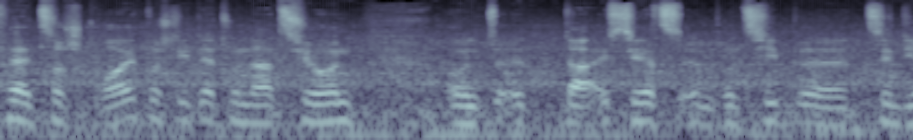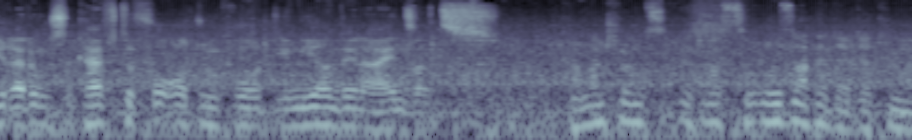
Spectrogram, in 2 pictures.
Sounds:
speech

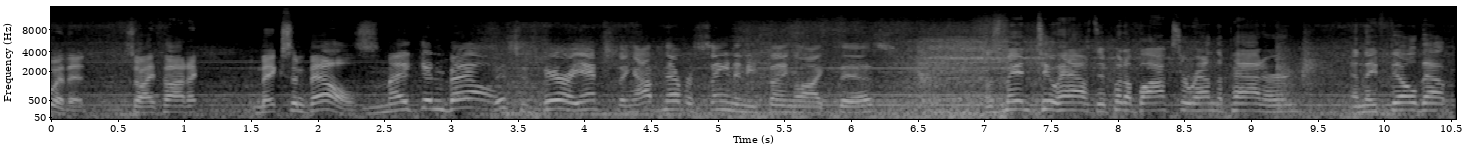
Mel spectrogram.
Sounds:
speech

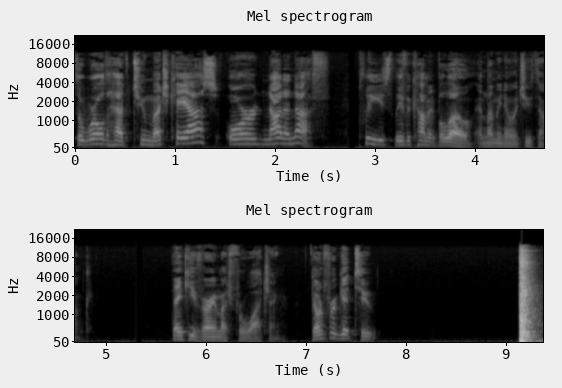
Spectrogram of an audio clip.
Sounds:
speech
thunk

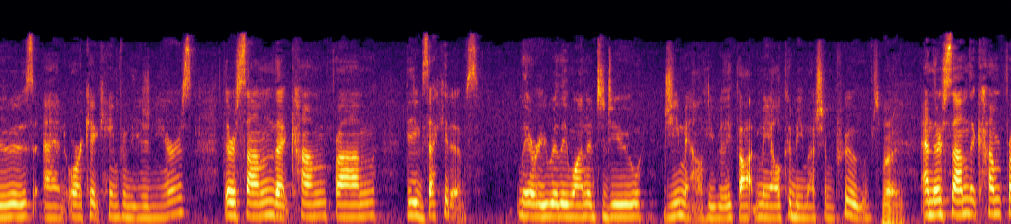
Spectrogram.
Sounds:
speech
inside a small room

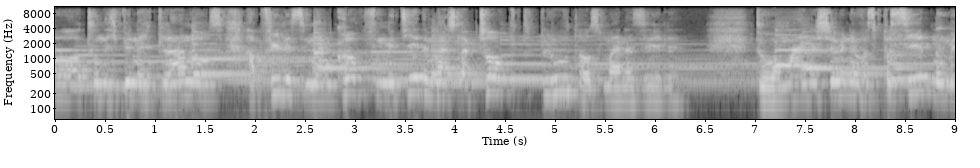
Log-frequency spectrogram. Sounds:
speech
music

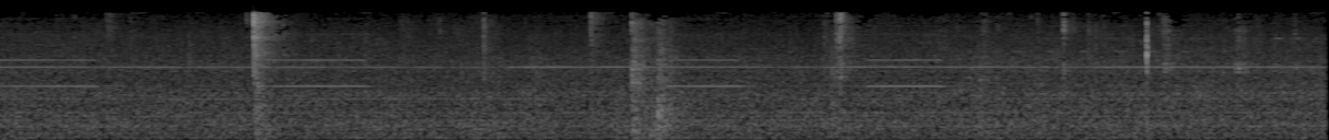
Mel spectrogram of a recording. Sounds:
printer printing
printer

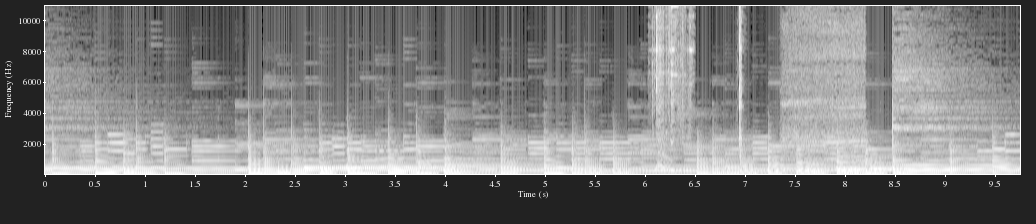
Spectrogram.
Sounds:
music

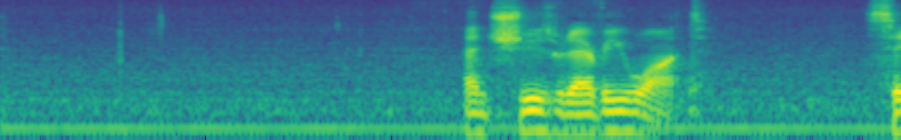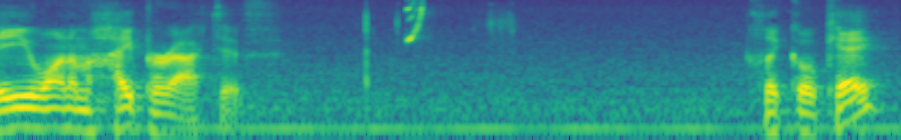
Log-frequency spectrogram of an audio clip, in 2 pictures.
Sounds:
speech

